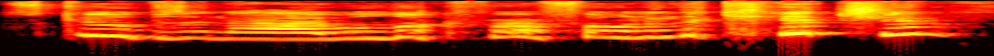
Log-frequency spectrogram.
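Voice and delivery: high, loud Shaggy impression. A narrator's reading. Reader voicing Shaggy to the listeners, high and eager. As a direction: announce it like Shaggy splitting off. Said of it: "Shaggy announces".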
